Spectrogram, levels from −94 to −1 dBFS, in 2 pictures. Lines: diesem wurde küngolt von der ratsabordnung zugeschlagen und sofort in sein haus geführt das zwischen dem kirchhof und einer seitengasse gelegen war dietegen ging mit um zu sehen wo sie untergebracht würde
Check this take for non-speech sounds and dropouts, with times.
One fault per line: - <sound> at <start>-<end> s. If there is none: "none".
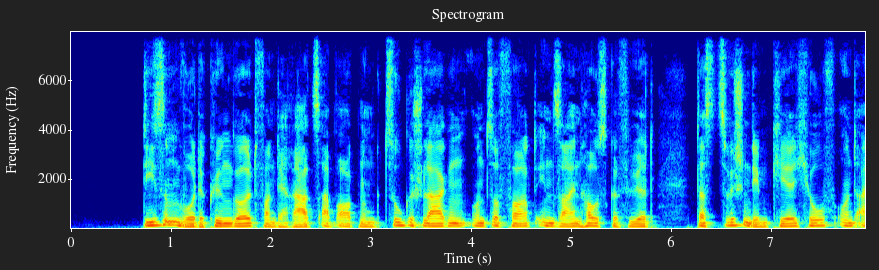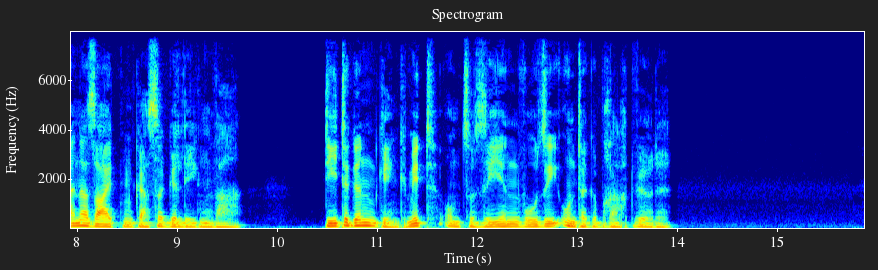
none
